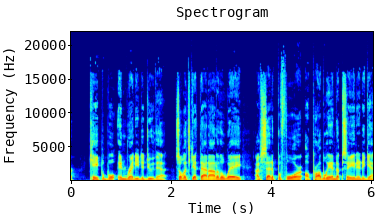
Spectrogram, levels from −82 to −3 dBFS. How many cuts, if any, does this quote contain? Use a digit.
1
